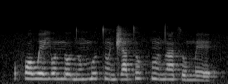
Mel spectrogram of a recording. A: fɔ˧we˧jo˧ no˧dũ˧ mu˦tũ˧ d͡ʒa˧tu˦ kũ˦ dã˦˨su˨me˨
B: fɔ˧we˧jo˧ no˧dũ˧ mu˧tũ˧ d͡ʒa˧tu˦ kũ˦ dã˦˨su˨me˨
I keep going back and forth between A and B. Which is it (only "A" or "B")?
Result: A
